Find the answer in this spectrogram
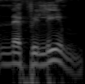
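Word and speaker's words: Nephilim: Nefilim en el idioma hebreo es la palabra nefilim, va con pH. Nefilim, pero se pronuncia nefilim.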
